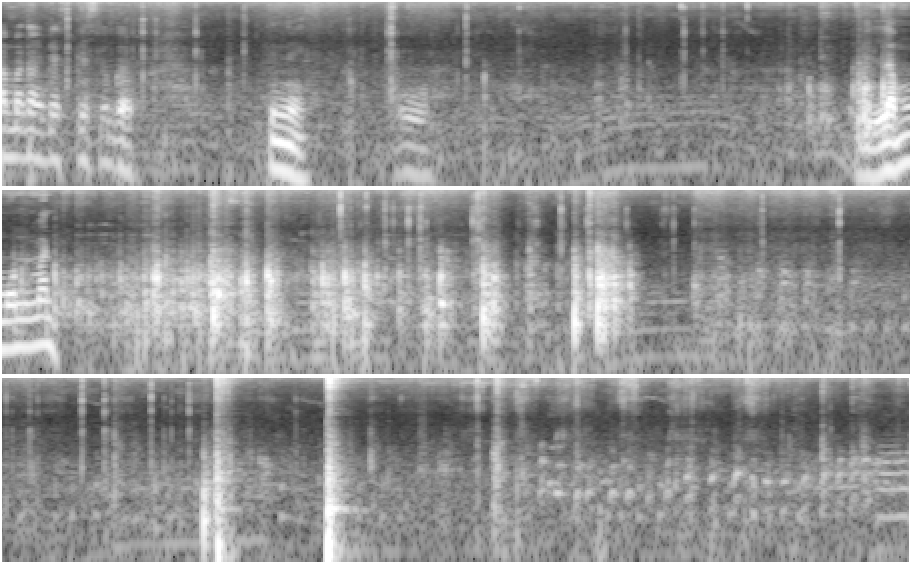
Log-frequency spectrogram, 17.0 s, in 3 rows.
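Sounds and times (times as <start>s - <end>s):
sharp knocks: 13.4s - 13.7s.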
